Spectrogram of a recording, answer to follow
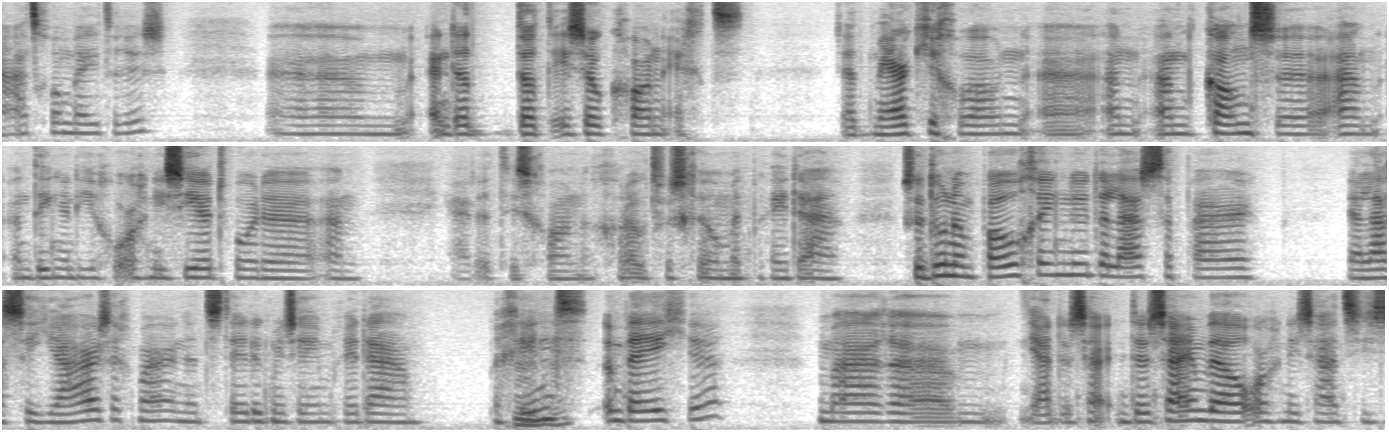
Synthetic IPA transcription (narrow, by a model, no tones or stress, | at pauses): maːtχonbejtərɪs | əɛ̰ndɑt̚dɑtɪsowkχəʋownɛ̰χt | jadtmɛɹkjəχəʋownə̰a̰ːna̰ːnkɑnsəa̰ːna̰ːndɪŋəndiχəɔ̰ɹχanizɪːɹtʋɔɹdəaːn | jaːdɑtɪsχəʋownənχro̰wtfəɹsχɪlˠmɛd̚brejdaː | z̥ədunənpowχɪŋnydəlaːtstəpaːɹ | jalaːtstəjaːɹzɛχmaːɹɪnətstejdəkmyzejəmbrejdaː | b̥əχɪntənbejcə | maːrəjaːdəɹzɛ̰dəɹzɛjnʋɛlˠɔ̰ɹχaːnizaːtsis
